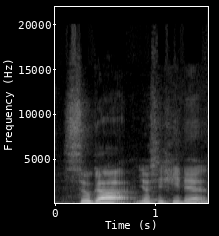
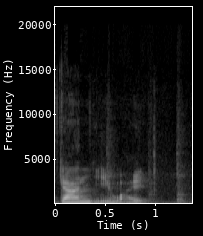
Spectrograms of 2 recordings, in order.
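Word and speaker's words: 菅義偉: Deswegen sagt man in Hongkong nicht Suga Yoshihide, sondern Gan Yiwei.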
